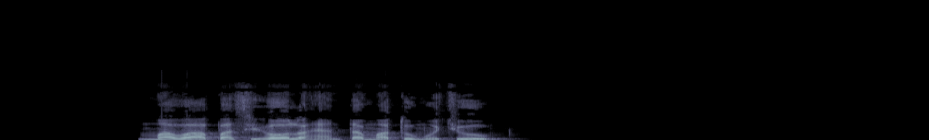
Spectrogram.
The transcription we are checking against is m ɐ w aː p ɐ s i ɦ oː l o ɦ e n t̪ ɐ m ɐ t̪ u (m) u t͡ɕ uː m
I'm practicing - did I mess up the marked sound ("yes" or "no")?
no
